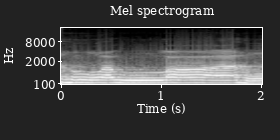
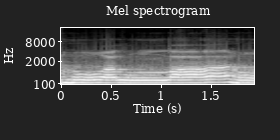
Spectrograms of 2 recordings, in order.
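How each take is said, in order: The two takes are said the same way.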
